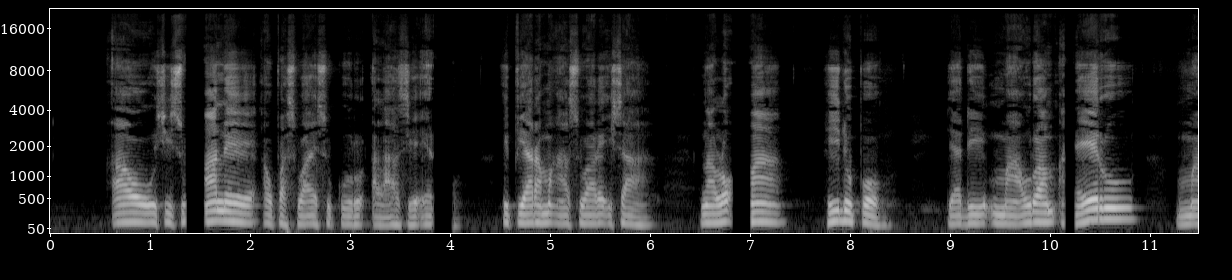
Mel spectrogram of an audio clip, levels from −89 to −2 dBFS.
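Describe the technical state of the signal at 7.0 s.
At 7.0 s the signal sits inside an AAC frame loss with muting, running from about 6.80 s to 7.03 s. For roughly 0.21 s the speech drops to silence, a gap that fits about five consecutive lost frames. The decoder replaced the missing frames' spectral content with zeros, and the overlapping transform windows taper the audio down into the hole and back up out of it, so the dropout has soft edges rather than an abrupt cut.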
